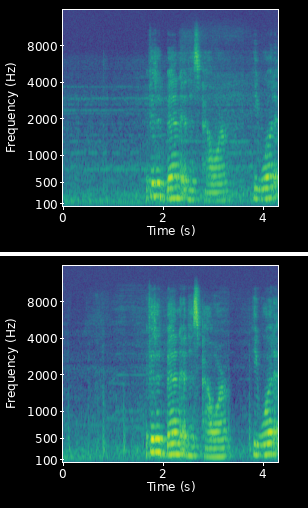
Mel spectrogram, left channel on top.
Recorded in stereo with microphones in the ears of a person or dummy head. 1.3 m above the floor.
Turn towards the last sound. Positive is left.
turn(degrees=-65)  # may be behind; listen again after turning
